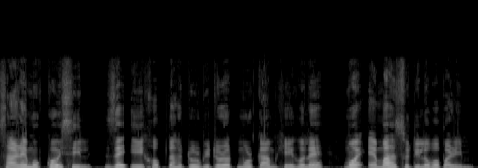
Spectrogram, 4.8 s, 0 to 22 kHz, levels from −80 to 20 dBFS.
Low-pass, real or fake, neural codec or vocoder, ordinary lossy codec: 14.4 kHz; real; none; AAC, 96 kbps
